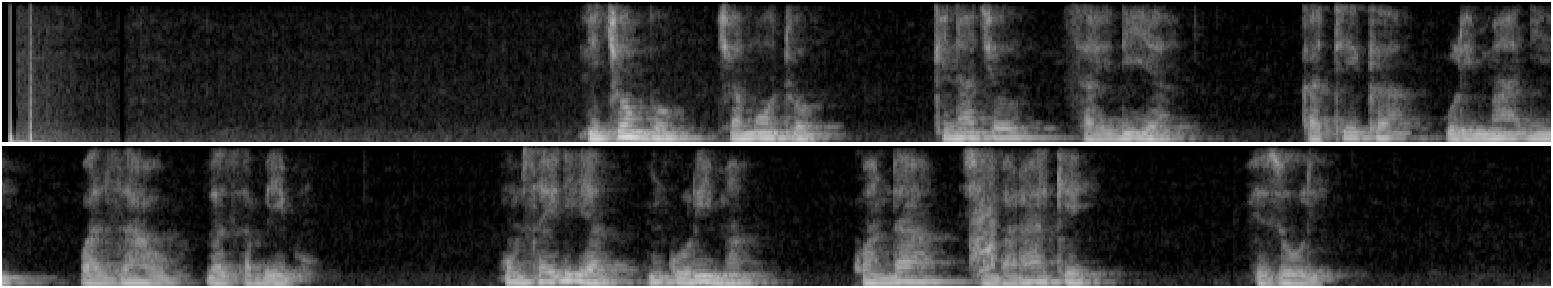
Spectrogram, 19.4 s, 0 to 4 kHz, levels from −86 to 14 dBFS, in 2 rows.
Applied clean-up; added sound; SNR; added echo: none; Zipper (clothing); 8 dB; none.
